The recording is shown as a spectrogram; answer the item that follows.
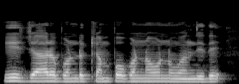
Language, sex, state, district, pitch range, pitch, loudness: Kannada, male, Karnataka, Koppal, 140-145 Hz, 140 Hz, -15 LUFS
